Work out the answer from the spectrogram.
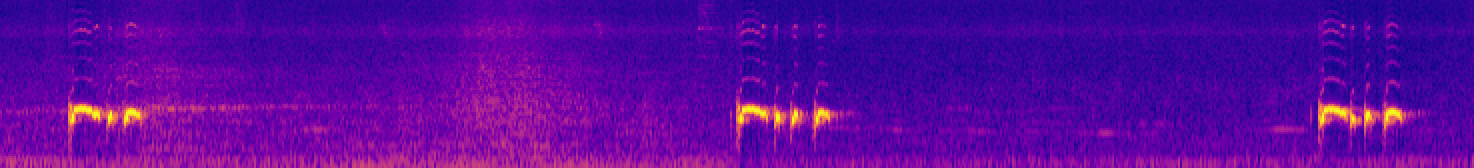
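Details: Male perkutut, the zebra dove, calling to challenge rivals to answer. Three separate crisp four-note cooing phrases come roughly every four and a half seconds, with quiet hum between them.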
